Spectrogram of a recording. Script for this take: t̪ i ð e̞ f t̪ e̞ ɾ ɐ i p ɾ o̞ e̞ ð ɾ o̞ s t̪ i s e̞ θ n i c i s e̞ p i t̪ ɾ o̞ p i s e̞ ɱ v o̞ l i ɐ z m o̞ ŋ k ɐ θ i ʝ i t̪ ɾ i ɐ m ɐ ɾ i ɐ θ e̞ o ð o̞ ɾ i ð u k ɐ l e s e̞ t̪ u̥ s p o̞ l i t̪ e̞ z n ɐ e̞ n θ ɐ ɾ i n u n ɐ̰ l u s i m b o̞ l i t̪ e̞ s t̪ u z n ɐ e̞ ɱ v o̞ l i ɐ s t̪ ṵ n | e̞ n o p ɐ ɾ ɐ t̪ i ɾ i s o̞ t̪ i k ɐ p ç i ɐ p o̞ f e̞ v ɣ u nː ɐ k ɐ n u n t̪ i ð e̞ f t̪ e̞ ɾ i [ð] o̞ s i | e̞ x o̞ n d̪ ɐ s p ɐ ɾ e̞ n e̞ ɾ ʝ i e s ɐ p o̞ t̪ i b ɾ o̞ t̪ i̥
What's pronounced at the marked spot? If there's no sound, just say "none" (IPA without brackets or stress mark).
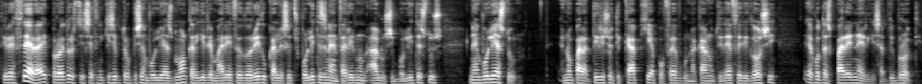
ð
